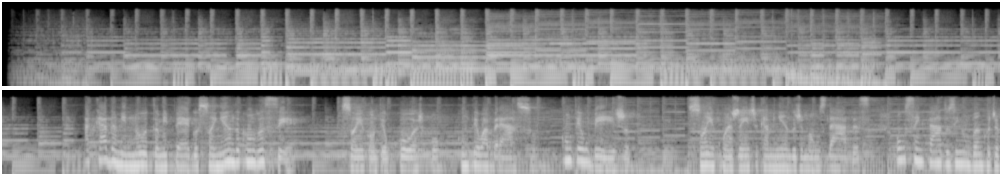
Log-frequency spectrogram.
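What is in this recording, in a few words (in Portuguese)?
Rom espero por voce, feminino; Telemensagens; Românticas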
